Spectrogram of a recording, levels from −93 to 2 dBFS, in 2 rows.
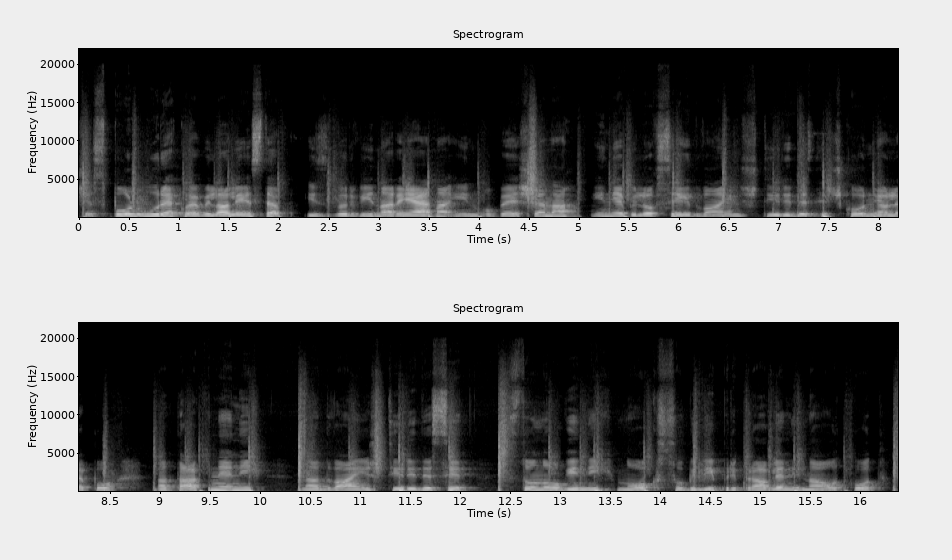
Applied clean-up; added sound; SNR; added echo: neural mask model RNNoise.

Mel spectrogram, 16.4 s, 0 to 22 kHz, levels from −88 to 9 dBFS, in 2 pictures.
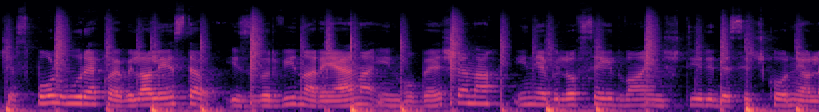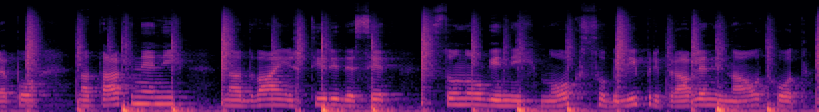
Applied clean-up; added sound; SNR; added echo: none; Drum / Drum kit; 0 dB; none.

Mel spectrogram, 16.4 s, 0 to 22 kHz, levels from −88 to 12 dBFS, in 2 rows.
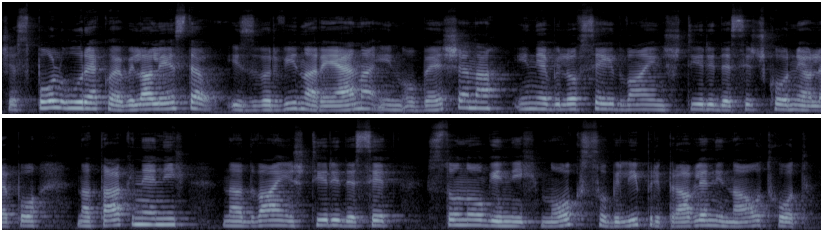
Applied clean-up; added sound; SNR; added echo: none; none; none; none.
